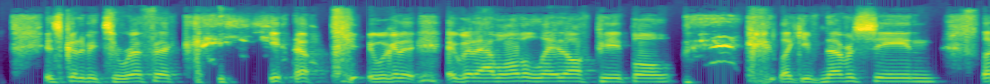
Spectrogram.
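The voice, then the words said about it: Imitates another person's voice. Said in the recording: “I almost feel like there's a Trump in there, so I feel like I'm do, about to do a Trump impression.”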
